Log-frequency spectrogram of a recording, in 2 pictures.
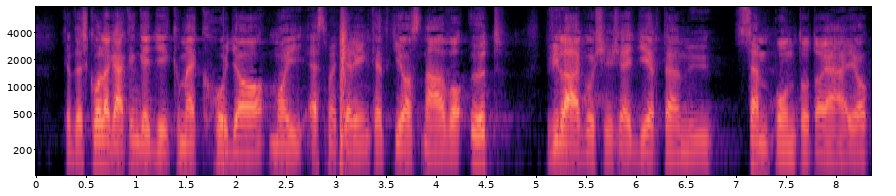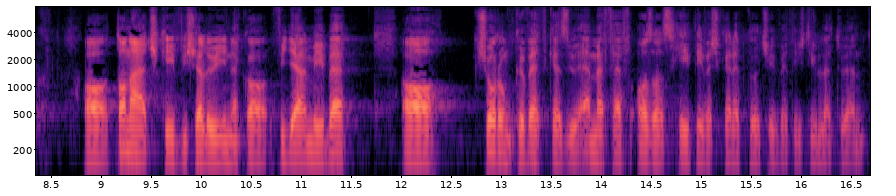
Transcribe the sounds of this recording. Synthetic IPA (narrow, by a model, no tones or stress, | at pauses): kɛd̪ʋɛʃko̞lːɛɡaːkɛŋɡɛɟːeːkmɛkho̞ɟɒmɒjiʔɛsmɛt͡ʃɛɾeŋkɛt̪kiɦɒsnaːlvɒʔøt̪ | ʋilaːɡo̞ʃeːʃɛɟːeːrt̪ɛlmyː | sɛmpo̞nt̪o̞t̪ɒjaːjːɒk | ɒt̪ɒnaːt͡ʃkeːpʋiʃɛløːjinɛkɒfiɟɛlmeːbɛ | ɒ | ʃo̞ɾo̞ŋkø̞vɛt̪kɛzøːʔɛmɛfɛfɒzɒzheːt̪eːvɛʃkɛɾɛt̪̚kølt͡ʃeːɡʋɛt̪eːʃt̪ilːɛt̪øːɛn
